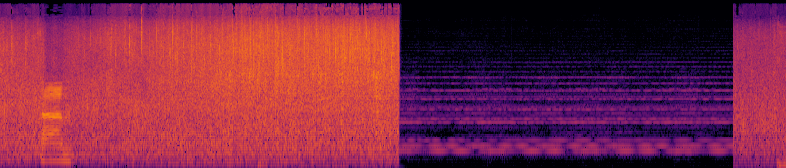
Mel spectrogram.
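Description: Steady rain falling in England pours down for about six seconds as a dense hiss, then cuts off abruptly to a quieter section of sustained tones.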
